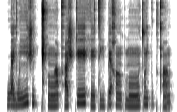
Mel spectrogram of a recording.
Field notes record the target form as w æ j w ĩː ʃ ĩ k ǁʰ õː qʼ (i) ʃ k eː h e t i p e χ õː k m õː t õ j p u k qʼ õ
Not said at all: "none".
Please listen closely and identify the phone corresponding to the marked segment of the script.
e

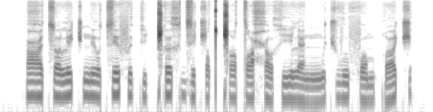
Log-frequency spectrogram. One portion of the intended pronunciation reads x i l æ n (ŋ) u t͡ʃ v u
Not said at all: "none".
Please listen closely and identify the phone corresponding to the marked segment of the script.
ŋ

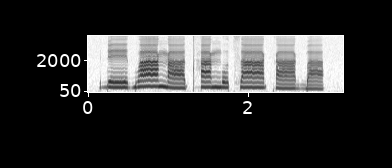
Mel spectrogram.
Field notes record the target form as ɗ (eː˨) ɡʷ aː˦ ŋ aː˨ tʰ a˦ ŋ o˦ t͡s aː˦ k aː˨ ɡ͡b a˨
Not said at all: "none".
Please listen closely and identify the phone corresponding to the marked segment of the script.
eː˨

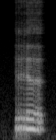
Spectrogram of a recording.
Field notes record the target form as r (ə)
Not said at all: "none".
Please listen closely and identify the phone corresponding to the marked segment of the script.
ə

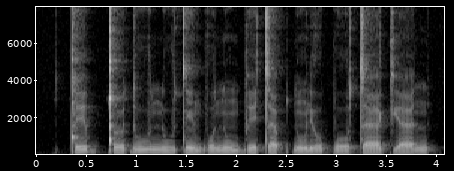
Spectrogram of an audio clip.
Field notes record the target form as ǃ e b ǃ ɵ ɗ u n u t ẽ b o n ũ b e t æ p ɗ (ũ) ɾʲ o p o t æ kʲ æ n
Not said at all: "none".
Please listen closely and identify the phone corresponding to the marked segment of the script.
ũ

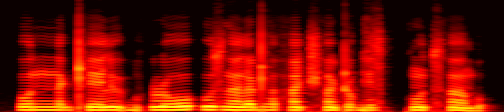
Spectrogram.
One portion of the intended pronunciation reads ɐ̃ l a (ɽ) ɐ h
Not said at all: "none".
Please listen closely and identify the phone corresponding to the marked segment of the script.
ɖʱ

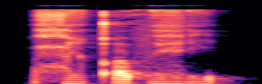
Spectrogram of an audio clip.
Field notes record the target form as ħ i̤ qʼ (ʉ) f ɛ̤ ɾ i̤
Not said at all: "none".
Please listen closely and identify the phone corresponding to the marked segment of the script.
u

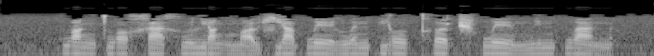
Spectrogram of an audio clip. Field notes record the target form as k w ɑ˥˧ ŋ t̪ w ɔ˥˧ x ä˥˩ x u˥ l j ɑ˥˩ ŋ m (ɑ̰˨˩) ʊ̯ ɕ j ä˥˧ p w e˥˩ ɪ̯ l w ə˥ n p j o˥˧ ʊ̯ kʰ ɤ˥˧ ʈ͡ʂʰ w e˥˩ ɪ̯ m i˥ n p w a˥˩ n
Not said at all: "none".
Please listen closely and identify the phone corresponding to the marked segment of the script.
ɑ̰˨˩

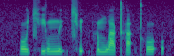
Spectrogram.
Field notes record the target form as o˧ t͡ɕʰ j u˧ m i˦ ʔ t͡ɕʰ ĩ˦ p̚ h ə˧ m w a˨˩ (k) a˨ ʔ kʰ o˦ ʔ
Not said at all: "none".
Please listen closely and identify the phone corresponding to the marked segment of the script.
kʰ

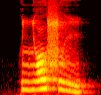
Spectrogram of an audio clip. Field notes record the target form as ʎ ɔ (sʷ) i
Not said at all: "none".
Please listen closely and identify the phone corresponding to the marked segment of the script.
sʷ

